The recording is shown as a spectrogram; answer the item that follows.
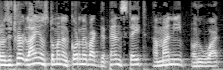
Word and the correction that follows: Oruwariye: siempre me falla este apellido. Oruwariye. Amani Oruwariye. Ah, ahí está, perfecto, ya como africano lo pronunciamos.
